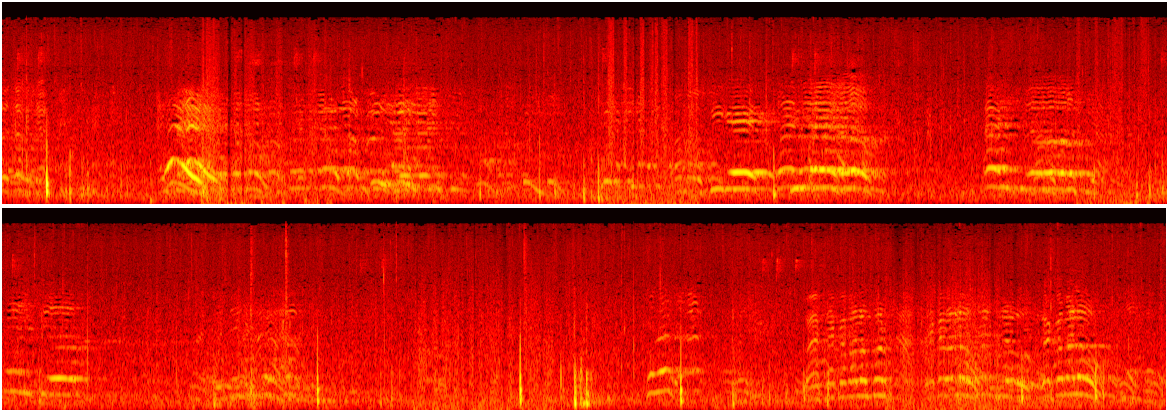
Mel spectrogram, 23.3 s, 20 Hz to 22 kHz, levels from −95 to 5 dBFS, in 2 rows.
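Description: Loose connector crackle breaks out five times: 1.99–3.30 s, 6.05–6.95 s, 10.74–11.46 s, 15.76–17.29 s and 20.48–21.79 s. A worn or dirty contact keeps making and breaking, chopping the audio into irregular bursts of scratchy crackle.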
